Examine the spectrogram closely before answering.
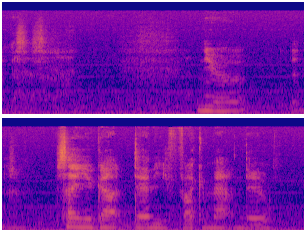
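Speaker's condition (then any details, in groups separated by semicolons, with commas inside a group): Cerebral palsy; cannot stand beyond 10 minutes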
